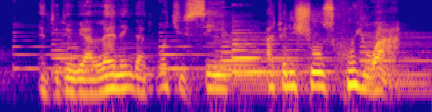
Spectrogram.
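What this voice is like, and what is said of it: Strong accent in English. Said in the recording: “they don't understand because of my accent and the way I speak”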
